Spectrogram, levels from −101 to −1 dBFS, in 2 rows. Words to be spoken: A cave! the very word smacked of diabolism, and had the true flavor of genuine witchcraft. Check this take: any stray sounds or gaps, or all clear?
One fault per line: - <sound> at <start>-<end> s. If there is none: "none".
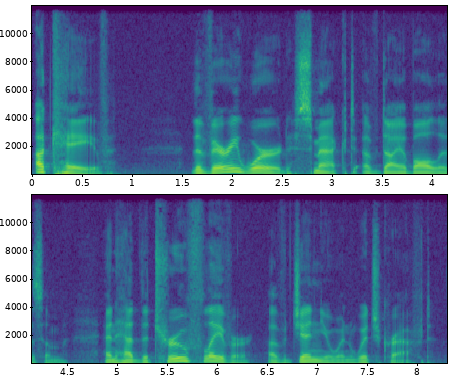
none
